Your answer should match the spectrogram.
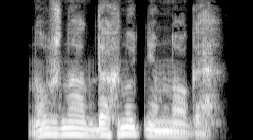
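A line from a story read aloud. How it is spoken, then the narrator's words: Sigh. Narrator (Russian): вздохнул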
